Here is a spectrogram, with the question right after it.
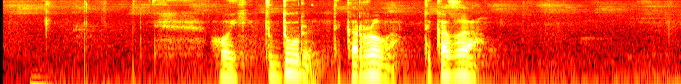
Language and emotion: Russian, angry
